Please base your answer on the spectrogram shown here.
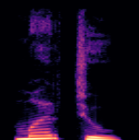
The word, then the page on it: ಮುರಿಚು: kannada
